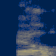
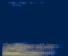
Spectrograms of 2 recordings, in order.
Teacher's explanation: the l is forward and the r is backward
